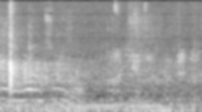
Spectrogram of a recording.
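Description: Sounds of a futsal game: one sharp knock just after the start, followed by faint, indistinct voices of players.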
